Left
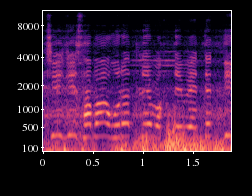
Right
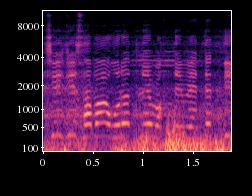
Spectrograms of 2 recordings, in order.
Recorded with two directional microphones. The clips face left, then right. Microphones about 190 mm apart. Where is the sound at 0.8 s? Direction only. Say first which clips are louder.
Right 1 dB; 35° left (ahead or behind).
